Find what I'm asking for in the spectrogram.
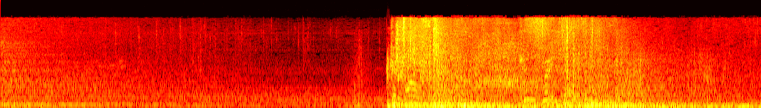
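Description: A Confringo blast spell erupts in Hogwarts Legacy: after a few quiet seconds, a sudden loud explosive burst hits and leaves a dense, rumbling roar that continues to the end.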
